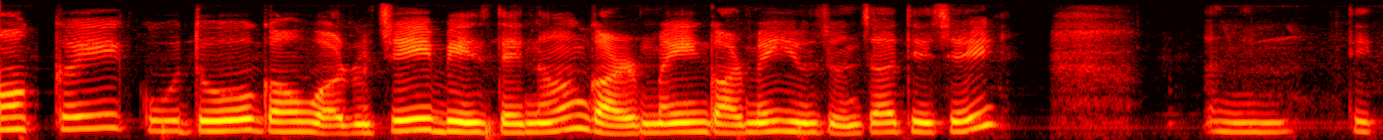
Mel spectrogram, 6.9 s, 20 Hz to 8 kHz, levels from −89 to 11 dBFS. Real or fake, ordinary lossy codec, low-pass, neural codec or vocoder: real; none; 7.2 kHz; none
